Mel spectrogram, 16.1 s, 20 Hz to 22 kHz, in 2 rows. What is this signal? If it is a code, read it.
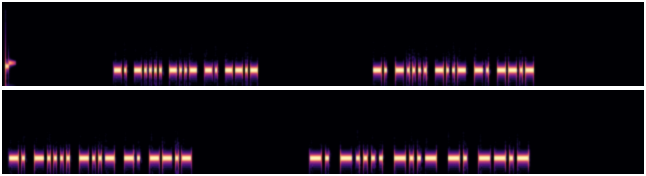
Morse code, heard as a keyed tone, about 32 wpm, 700 Hz. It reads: N6XNQ N6XNQ N6XNQ N6XNQ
